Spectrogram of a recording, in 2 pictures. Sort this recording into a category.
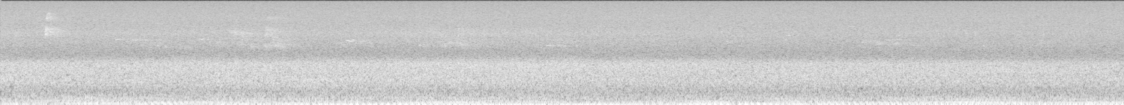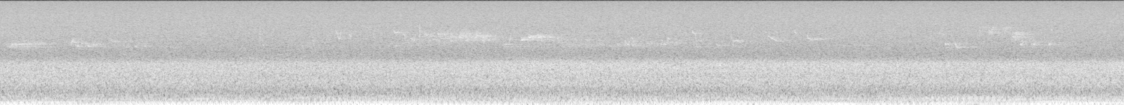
Soundscapes > Nature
